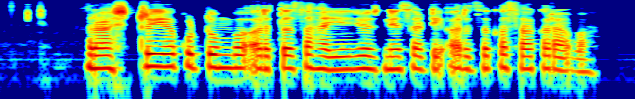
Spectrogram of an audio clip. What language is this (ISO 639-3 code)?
mar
